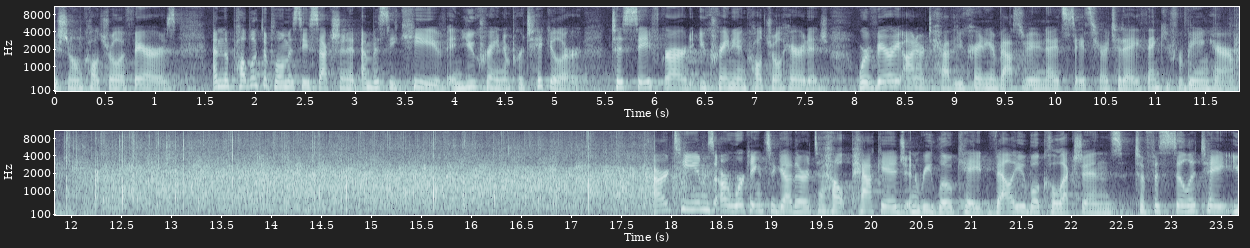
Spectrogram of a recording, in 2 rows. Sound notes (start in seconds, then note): 16.6 applause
